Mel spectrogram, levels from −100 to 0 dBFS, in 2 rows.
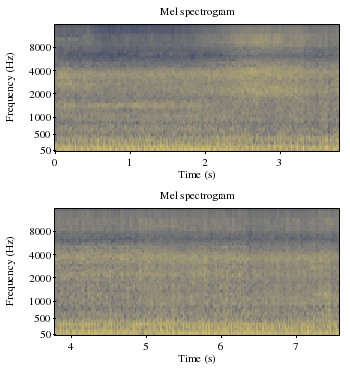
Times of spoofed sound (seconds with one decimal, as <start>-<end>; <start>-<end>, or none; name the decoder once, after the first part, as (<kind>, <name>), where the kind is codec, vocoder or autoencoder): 0.0-3.6 (vocoder, Vocos); 4.9-5.7; 6.4-7.6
